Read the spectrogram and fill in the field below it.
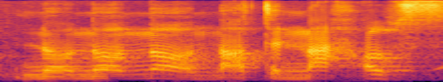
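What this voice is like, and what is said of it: Dikembe Mutombo impression. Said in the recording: “good Mutombo impersonation.”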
